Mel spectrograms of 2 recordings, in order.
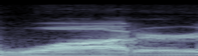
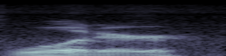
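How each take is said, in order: First: It is said in a standard American accent. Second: It is said in a Philadelphia accent. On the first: "I don't say water" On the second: "it's water"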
